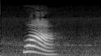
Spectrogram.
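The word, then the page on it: wa: tone 4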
